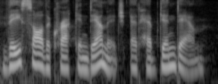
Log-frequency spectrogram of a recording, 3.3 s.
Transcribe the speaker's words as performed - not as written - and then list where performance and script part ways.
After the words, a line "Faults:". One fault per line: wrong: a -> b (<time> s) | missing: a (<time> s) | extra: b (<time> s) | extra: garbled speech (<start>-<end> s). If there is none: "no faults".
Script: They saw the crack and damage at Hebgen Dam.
They saw the crack and damage at Hebgen Dam.
Faults:
no faults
